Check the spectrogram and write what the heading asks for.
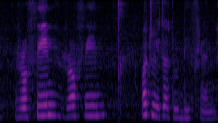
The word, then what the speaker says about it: Rophine: Darling, how do we pronounce that name? Rophine.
